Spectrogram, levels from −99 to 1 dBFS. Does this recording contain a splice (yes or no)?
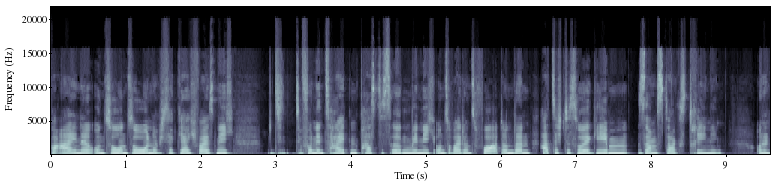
yes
